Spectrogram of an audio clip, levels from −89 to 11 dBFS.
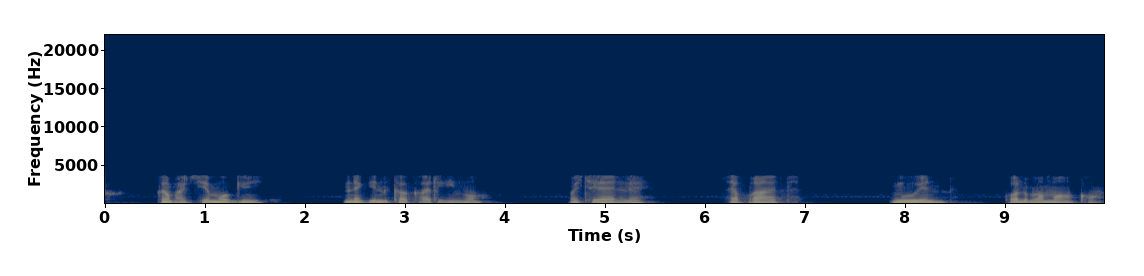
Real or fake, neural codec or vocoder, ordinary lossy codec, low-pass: fake; codec, 16 kHz in and 24 kHz out, 0.6 kbps, FocalCodec, streaming, 2048 codes; none; 3.6 kHz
